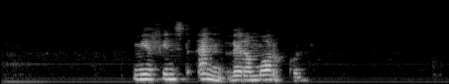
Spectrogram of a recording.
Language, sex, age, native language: Icelandic, female, 50-59, Icelandic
